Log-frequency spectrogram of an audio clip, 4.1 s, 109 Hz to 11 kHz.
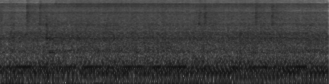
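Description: TVS Raider 125's single-cylinder engine running steadily at low revs.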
